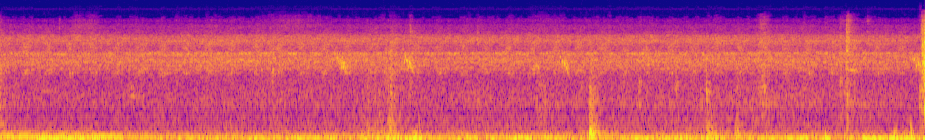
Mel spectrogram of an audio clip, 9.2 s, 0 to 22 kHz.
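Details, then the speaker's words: 1975 Chevy Nova V8, sat 35 years, old carburetor, fuel poured down it: deep low rumble with sharp catches as it cranks, fires and settles into a rough but steady run, idling high from vacuum leaks. "Alright guys, look at that. Woo! And she's running."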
